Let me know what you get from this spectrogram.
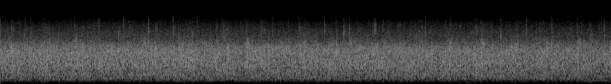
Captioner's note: congress applauding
